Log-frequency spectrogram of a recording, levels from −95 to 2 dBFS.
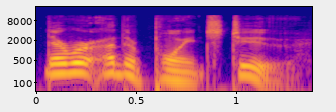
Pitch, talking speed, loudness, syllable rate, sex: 160 Hz, 215 wpm, -17 LUFS, 6.6 syllables/s, male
